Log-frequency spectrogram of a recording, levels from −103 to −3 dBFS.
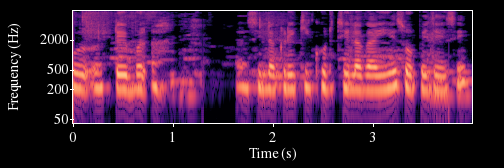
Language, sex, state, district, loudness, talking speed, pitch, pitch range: Hindi, female, Maharashtra, Nagpur, -26 LUFS, 180 wpm, 210 Hz, 200-225 Hz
